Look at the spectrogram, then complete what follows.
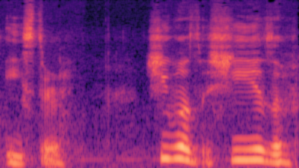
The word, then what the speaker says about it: Ishtar: they dealt with Easter some people even say Ishtar is supposed to be pronounced Easter she was she is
